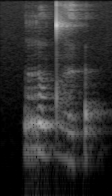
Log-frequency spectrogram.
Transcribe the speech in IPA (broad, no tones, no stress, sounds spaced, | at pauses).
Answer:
r u tʷ ə̤ ʔ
